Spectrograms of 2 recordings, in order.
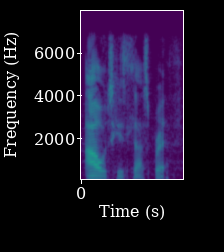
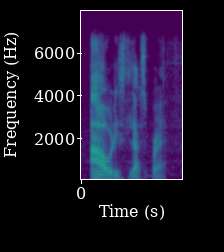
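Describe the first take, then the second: First: The t in out is a clear t. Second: The t in out becomes a quick tap. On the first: "un poco menos común" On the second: "va a cambiar a una top R"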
